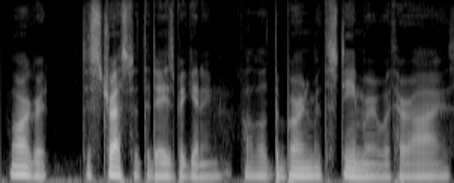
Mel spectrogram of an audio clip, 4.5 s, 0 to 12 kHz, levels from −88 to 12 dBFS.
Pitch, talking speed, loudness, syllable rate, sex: 95 Hz, 170 wpm, -24 LUFS, 6.3 syllables/s, male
